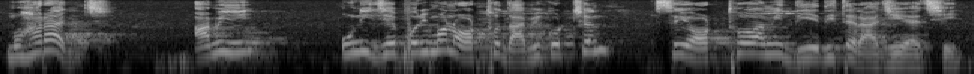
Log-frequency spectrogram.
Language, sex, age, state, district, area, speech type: Bengali, male, 45-60, West Bengal, Paschim Medinipur, rural, spontaneous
